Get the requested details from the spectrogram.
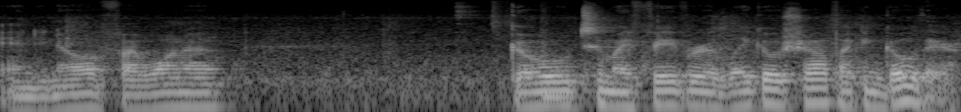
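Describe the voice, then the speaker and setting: A man talks at a fairly quick pace with fairly even intonation, audible room echo and noticeable background noise around him. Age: 30s. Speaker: vlogger. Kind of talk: casual personal vlog. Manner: soft-spoken; hesitant, many fillers.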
